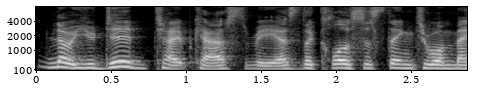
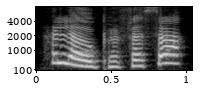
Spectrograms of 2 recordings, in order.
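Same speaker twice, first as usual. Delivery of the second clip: put-on high boyish voice, much higher; Luke Triton; 11 semitones higher, 4 dB louder than usual. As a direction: do a young boy apprentice, bright. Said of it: "Most mask voice I can do is Luke Triton".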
